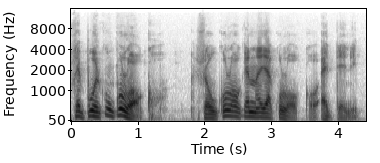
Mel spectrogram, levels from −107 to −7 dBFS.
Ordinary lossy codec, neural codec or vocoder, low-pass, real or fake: Opus, 64 kbps; none; 14.4 kHz; real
